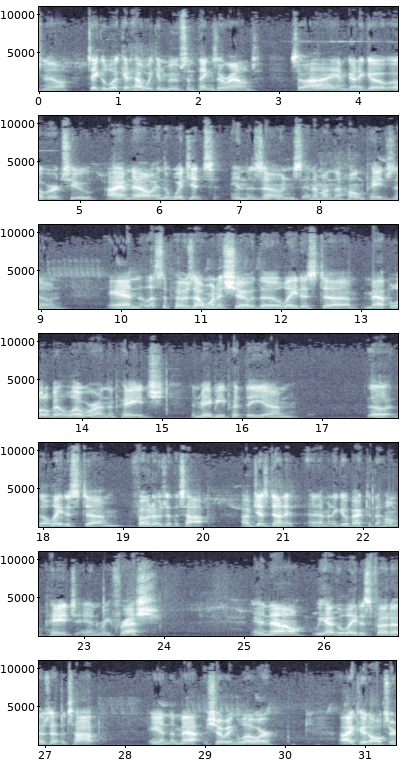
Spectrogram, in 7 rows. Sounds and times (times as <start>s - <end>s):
Speech: 0.0s - 16.8s, 17.6s - 24.0s, 25.1s - 30.0s, 30.7s - 31.3s.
